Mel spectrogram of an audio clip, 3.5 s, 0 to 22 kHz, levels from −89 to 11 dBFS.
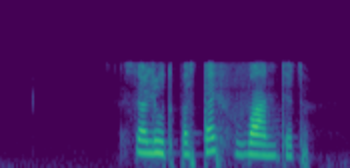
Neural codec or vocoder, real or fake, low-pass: none; real; 5.4 kHz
